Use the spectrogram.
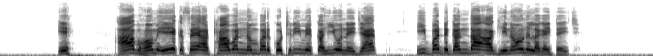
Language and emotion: Maithili, disgusted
